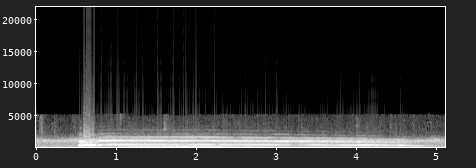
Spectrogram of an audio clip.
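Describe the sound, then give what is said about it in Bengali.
A single long wolf howl sound effect: one sustained, harmonic-rich tone holding steady for about four seconds, then sliding lower as it fades. A short burst comes just before it, over a constant noisy background. “বাইপাসের ধারে নেকড়ের ডাক আনলেন কোথা থেকে?”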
